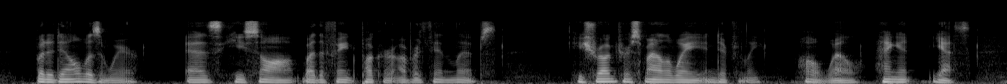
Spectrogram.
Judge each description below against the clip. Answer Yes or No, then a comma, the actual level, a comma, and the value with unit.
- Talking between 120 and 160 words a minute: Yes, average, 150 wpm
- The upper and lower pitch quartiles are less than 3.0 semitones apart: Yes, narrow, 2.6 semitones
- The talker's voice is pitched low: Yes, low, 105 Hz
